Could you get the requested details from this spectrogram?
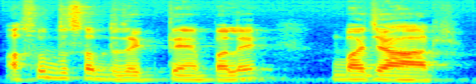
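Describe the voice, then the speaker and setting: A man leads an exam-prep spelling lesson in an instructive teacher's voice. He repeats each word over and over and quizzes his students with quick questions. He also works in everyday example sentences. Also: mid-range voice, animated.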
